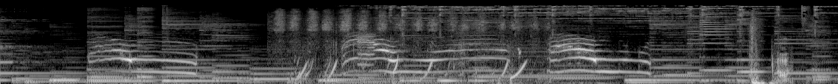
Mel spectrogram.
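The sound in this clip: A kitten meows several times in high, bending cries over a musical backing.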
